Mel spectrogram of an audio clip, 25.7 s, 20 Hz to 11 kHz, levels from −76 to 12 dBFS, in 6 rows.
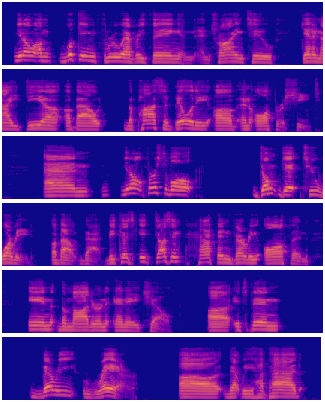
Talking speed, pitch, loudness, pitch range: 120 wpm, 145 Hz, -25 LUFS, 130-170 Hz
